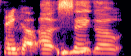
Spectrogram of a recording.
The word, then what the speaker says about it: Sago: in the two really big, well-known mine disasters, Sago, is that how you say it, Celeste? Sago? Yes, Sago.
